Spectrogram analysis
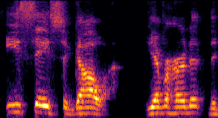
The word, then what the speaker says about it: Issei Sagawa: of it I want to make sure I pronounce the guy's name right it's Issei Sagawa you ever heard it the Japanese cannibal okay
